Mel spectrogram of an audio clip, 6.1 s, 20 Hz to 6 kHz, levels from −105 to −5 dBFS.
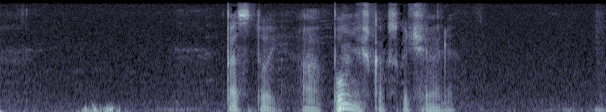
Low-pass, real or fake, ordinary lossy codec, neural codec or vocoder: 5.4 kHz; real; AAC, 24 kbps; none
